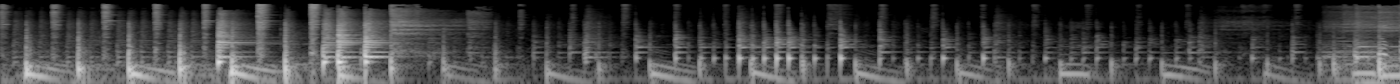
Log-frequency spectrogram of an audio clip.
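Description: Drum kit solo: loud snare and bass drum hits with cymbal crashes for the first few seconds, then a softer, steady beat. About a second before the end, other band instruments join in.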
